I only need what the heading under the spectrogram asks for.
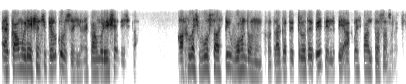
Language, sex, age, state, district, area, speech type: Kashmiri, male, 30-45, Jammu and Kashmir, Anantnag, rural, conversation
